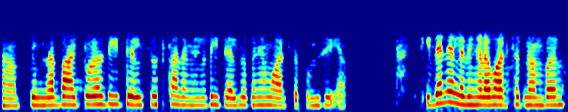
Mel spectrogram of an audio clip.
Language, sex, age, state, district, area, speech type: Malayalam, female, 30-45, Kerala, Thrissur, rural, conversation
